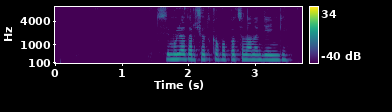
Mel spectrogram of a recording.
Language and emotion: Russian, neutral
